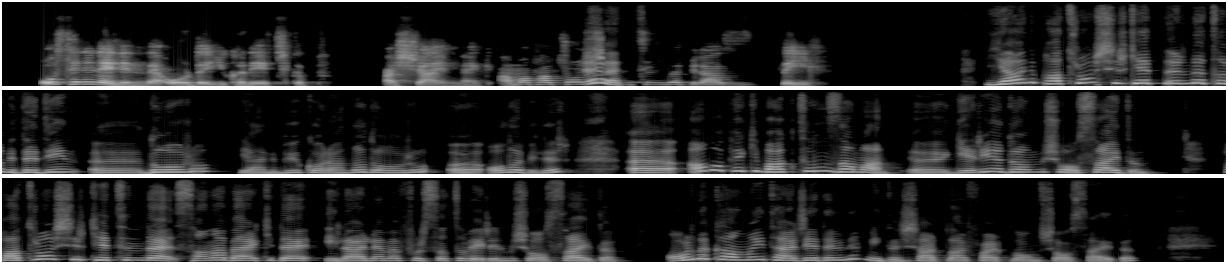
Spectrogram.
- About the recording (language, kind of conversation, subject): Turkish, podcast, Para mı, iş tatmini mi senin için daha önemli?
- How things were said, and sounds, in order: none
